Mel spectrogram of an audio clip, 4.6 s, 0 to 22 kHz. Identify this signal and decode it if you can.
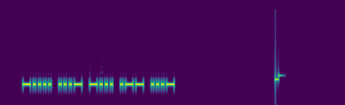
Morse code, heard as a keyed tone, about 36 wpm, 700 Hz. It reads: 6VBWV
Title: Five Challenging Letter-Number Combinations 35wpm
